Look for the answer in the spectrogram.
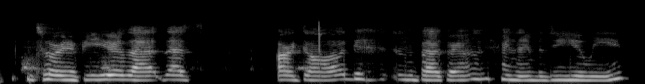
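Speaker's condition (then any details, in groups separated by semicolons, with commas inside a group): Cerebellar ataxia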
